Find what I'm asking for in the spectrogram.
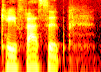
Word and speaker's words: Kaffe Fassett: If that's apparently how you pronounce his name, if you look at it and you think it's Kaif Facet, you are not alone.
